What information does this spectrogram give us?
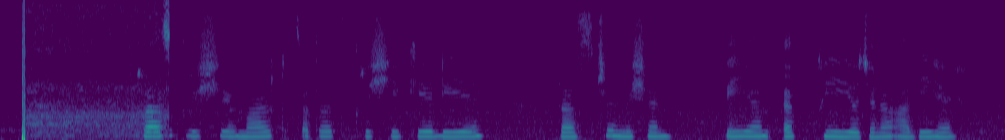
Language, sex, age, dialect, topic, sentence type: Hindi, female, 56-60, Marwari Dhudhari, agriculture, statement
